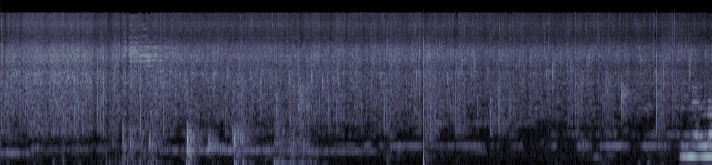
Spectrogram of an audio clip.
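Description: Mustard seeds, cumin and chopped green chilli fry and sizzle in hot oil in a pan, a continuous loud crackling hiss with sharp pops and a few stirring scrapes.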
